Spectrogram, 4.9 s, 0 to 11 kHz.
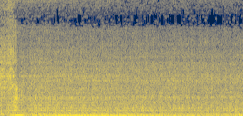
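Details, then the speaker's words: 1997 Ford F-250 7.3L turbo diesel on first start after an engine flush and oil change, fitted with a blue International 466 cam position sensor advancing timing 1 degree. Even, steady idle with a low rumble and none of its usual slight lope; normal idle. "So with that said, usually at an idle, this truck kind of somewhat has a little lope to it, and right now I don't feel any loping whatsoever."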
